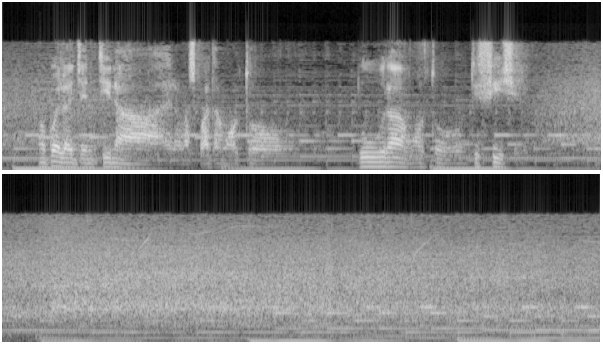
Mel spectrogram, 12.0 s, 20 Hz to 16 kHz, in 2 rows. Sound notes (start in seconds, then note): 7.1 crowd cheering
